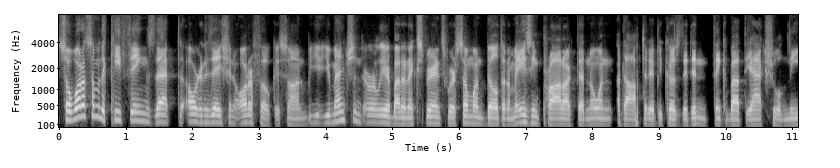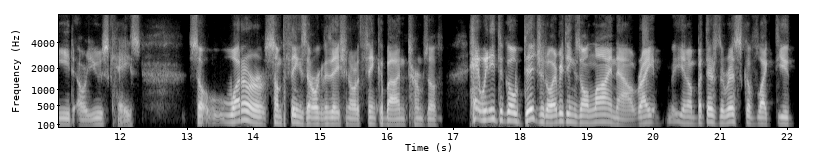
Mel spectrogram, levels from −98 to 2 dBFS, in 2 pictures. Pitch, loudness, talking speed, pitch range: 130 Hz, -19 LUFS, 205 wpm, 110-150 Hz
